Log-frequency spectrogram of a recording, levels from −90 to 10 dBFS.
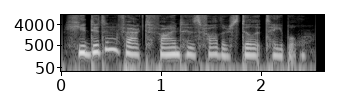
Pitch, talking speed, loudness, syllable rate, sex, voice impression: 210 Hz, 230 wpm, -17 LUFS, 4.9 syllables/s, female, very feminine, slightly young, very adult-like, very thin, slightly relaxed, slightly weak, bright, slightly hard, very clear, fluent, slightly raspy, very cute, slightly cool, very intellectual, very refreshing, very sincere, very calm, very friendly, very reassuring, unique, very elegant, very sweet, slightly lively, very kind, modest, light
